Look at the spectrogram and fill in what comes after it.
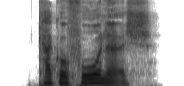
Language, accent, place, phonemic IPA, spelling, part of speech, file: German, Germany, Berlin, /kakoˈfoːnɪʃ/, kakophonisch, adjective, De-kakophonisch.ogg
- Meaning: cacophonous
